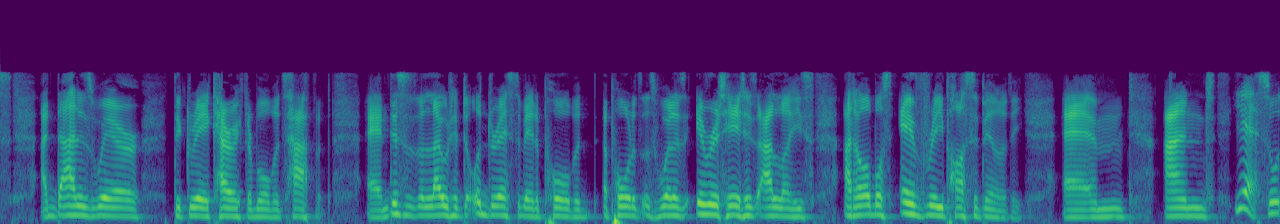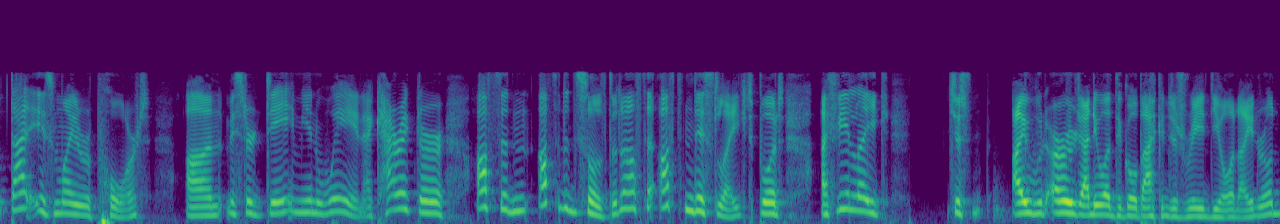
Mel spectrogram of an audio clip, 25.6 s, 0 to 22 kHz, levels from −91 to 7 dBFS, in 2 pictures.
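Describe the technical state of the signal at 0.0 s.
At 0.0 s the signal is intact, with no audible fault at that moment.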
